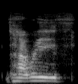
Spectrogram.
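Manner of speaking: usual speaking voice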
